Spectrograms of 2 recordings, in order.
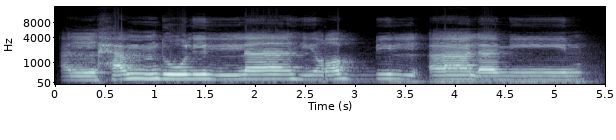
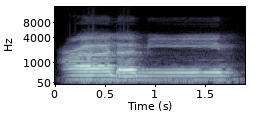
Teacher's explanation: Jangan sampai kita membaca huruf Ain dengan Hamzah alhamdulillahiabbil alamin nah ini keliru yang benar alamin makhrajnya di tengah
